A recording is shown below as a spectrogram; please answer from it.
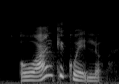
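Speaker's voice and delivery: cheerful tone. Reading a young girl replying to a woman she brought food, happy. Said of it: "Disse Pollyanna felice".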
